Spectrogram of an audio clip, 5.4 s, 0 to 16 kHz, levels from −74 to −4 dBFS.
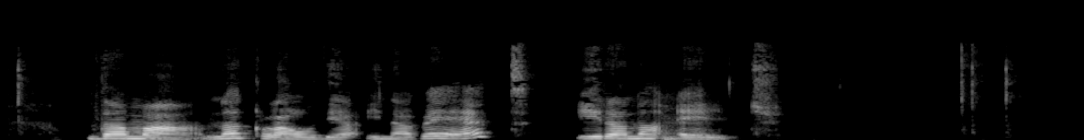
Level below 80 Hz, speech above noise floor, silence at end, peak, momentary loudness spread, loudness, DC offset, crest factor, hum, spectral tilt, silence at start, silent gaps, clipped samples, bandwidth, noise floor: -70 dBFS; 60 dB; 1.55 s; -6 dBFS; 20 LU; -24 LUFS; under 0.1%; 20 dB; none; -4.5 dB/octave; 0.45 s; none; under 0.1%; 11.5 kHz; -84 dBFS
